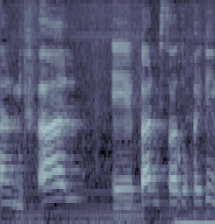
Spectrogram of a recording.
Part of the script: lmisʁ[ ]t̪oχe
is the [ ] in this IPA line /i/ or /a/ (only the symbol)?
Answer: a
